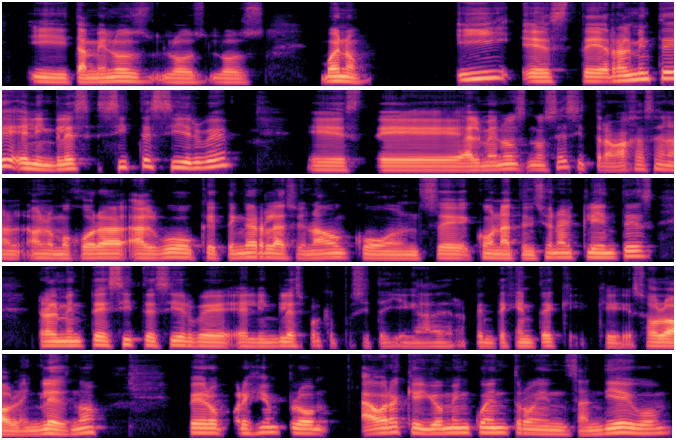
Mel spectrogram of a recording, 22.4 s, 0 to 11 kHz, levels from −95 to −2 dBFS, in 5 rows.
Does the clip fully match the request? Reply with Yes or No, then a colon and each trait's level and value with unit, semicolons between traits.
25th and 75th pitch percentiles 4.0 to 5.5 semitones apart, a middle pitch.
No: average, 4.4 semitones; low, 125 Hz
